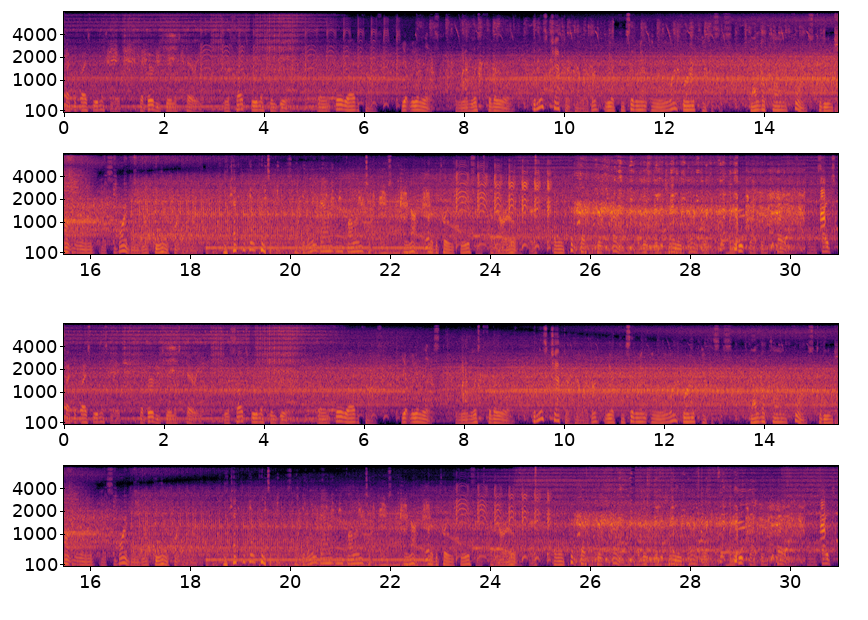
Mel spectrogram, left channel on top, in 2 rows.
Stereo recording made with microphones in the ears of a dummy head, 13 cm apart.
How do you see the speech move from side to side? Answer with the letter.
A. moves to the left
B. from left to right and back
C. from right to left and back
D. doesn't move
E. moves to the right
A.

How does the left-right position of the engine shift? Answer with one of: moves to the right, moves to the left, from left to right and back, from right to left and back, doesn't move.
moves to the left.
